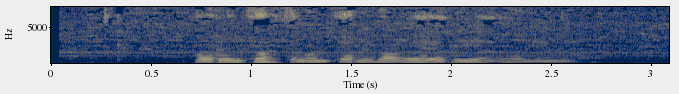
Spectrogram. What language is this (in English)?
Basque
